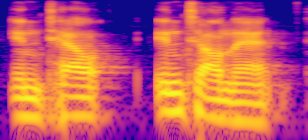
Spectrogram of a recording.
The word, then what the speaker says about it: Intellenet: So it's, I'm going to say it again because we pronounce it IntelNet, but because of some trademark issues a long time ago, we had to kind of do things a little different.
